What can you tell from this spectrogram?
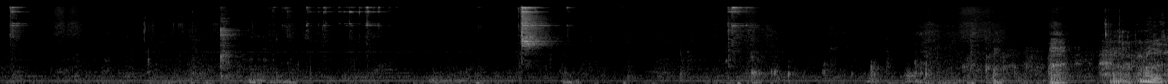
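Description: A young dog whimpering softly while being stroked, with a few short clicks and rustles in between.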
